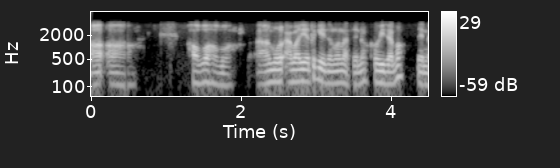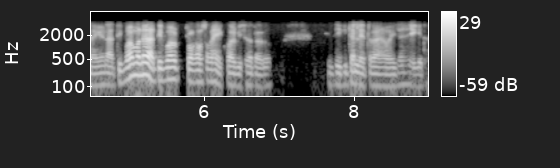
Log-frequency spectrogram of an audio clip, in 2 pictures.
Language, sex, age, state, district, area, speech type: Assamese, male, 18-30, Assam, Goalpara, urban, conversation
